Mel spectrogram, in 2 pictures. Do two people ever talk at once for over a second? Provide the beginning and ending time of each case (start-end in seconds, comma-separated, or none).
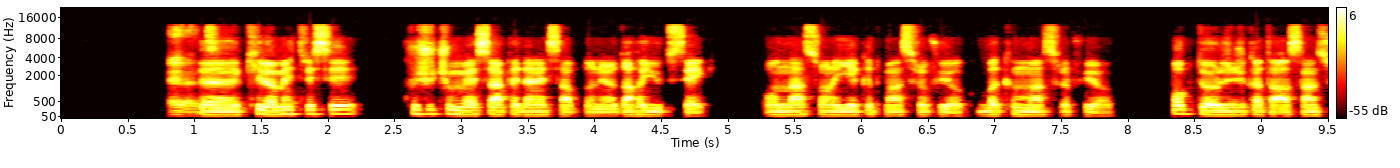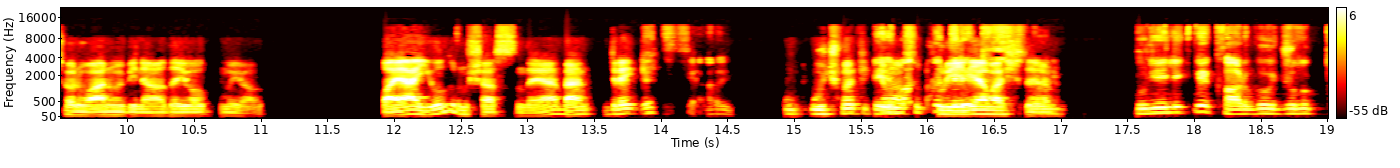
15.6-17.0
